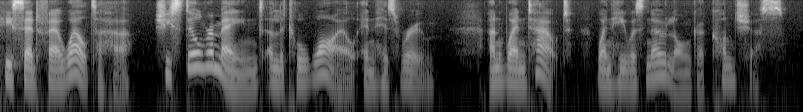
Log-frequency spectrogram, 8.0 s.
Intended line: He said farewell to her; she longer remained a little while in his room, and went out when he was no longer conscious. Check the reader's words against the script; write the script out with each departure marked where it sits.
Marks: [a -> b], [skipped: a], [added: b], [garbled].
He said farewell to her; she [longer -> still] remained a little while in his room, and went out when he was no longer conscious.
